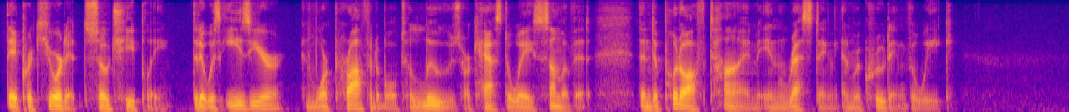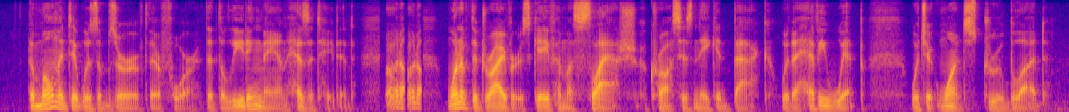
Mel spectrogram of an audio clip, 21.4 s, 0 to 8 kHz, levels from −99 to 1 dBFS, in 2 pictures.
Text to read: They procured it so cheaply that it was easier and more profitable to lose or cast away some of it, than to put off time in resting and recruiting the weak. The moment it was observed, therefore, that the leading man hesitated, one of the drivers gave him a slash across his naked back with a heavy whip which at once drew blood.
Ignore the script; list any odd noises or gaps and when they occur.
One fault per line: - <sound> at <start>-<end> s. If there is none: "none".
- laugh at 14.5-14.9 s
